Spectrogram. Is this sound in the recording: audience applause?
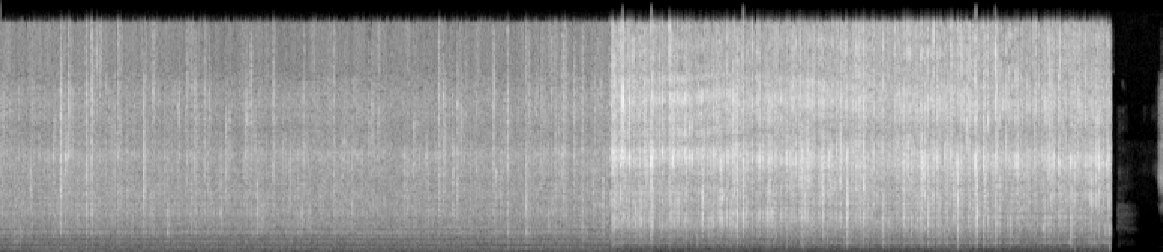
no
